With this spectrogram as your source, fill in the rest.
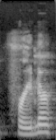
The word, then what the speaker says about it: Friedner: your left or right whoever hi I'm friedner I'm commercial real estate broker with Numark I live in Lindstrom okay uh your first name again and your last name friedener you want to spell that f r i e d n e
